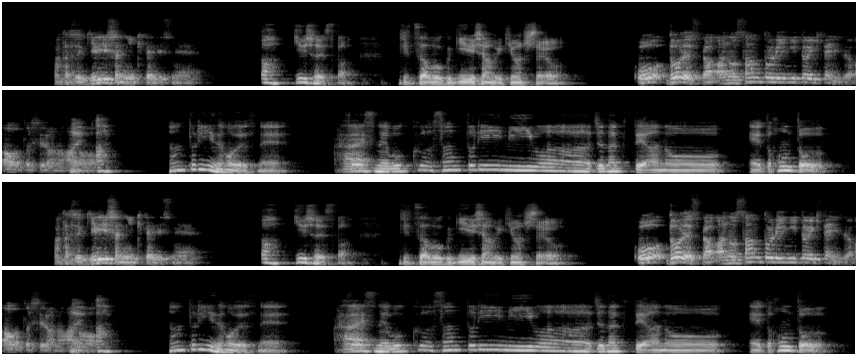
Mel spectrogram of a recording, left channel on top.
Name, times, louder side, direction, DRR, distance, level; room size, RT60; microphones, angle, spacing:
voice 1, 0.5-1.9 6.3-9.5 11.9-12.2, right 1 dB, 15° right, 1.4 m, -22 dB
voice 2, 2.6-3.5 4.0-5.6 9.2-9.7 10.2-11.4 12.0-15.8 16.0-16.8, left 1 dB, 15° left, 0.4 m, -20 dB
10.0 x 5.5 x 4.8 m
head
